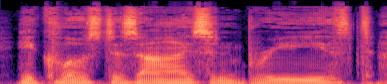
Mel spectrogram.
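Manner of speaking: ordinary delivery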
